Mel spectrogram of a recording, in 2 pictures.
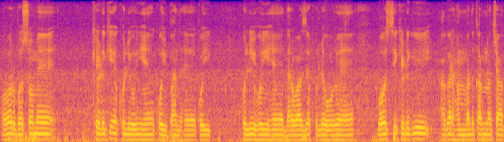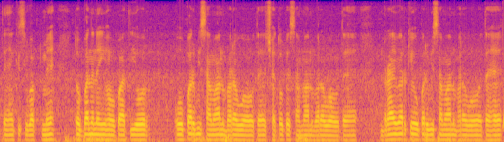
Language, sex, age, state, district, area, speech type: Urdu, male, 30-45, Delhi, Central Delhi, urban, spontaneous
